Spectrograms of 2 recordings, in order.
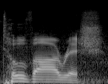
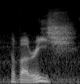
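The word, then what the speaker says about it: товарищ: Tovarish. Am I putting the emphasis on the right syllable? We should just do this part while it's here. On the va.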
